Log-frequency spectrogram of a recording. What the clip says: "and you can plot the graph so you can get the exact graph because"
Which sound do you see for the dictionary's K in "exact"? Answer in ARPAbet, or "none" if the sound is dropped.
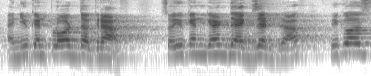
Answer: none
